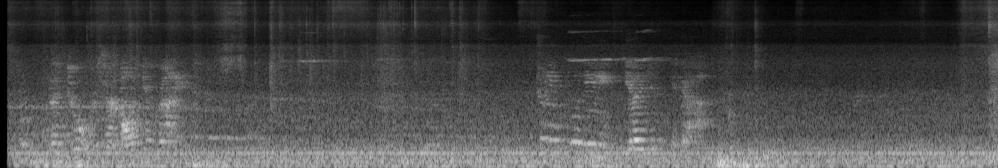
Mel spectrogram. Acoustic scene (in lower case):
subway train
